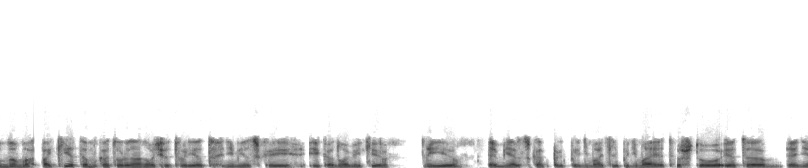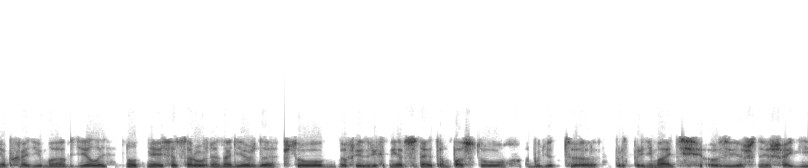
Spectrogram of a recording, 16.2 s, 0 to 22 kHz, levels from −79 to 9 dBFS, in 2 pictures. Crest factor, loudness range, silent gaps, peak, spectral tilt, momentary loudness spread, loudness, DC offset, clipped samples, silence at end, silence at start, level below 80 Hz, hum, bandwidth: 16 dB; 4 LU; none; 0 dBFS; -7.5 dB/octave; 8 LU; -17 LUFS; under 0.1%; under 0.1%; 0 s; 0 s; -64 dBFS; none; 4.6 kHz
